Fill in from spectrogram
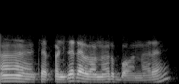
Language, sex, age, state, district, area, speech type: Telugu, male, 45-60, Andhra Pradesh, Eluru, urban, conversation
